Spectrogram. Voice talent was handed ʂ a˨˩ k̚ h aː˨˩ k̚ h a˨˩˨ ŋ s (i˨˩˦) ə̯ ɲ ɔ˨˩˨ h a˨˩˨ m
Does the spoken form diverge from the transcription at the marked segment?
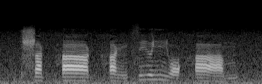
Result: yes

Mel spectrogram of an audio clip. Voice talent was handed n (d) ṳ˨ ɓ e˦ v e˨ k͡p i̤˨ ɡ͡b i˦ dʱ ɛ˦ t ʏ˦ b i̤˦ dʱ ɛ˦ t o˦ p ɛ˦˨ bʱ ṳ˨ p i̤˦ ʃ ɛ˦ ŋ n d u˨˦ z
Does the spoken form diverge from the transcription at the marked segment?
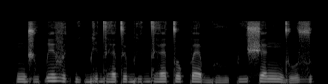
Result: yes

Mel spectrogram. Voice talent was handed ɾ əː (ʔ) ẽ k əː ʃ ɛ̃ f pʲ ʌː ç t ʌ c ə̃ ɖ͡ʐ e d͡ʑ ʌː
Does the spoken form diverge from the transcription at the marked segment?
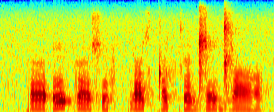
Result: no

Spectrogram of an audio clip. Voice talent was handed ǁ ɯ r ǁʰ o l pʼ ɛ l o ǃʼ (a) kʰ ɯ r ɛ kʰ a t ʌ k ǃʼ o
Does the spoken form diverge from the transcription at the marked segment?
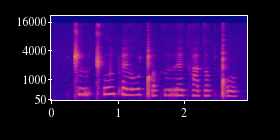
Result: yes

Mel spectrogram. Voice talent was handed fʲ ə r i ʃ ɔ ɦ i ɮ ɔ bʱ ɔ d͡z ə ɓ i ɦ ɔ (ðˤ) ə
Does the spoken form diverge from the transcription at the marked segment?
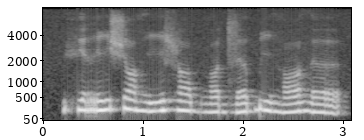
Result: yes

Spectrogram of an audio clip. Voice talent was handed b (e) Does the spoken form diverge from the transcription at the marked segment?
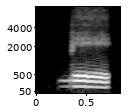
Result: no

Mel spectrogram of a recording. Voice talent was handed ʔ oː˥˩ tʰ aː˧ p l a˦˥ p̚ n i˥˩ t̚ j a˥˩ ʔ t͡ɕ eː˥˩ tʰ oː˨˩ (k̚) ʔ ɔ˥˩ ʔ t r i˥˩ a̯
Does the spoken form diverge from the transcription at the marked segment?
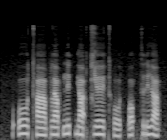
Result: yes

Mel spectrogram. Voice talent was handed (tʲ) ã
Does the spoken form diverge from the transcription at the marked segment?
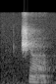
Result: yes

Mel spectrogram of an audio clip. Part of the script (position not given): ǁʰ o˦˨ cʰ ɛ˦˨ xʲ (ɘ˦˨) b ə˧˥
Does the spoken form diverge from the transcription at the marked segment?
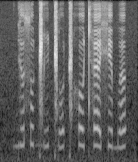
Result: no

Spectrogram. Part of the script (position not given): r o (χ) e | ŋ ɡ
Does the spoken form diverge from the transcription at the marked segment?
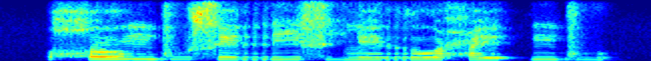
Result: yes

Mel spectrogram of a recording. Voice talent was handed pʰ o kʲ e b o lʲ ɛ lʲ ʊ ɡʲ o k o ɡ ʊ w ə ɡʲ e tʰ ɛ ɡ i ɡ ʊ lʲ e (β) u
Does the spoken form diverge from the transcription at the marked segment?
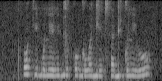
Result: no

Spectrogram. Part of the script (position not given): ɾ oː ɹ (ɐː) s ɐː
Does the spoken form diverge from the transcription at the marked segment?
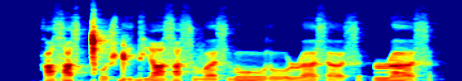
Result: no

